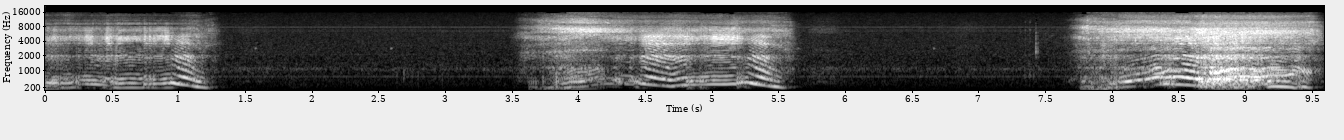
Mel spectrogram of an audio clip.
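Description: Three loud, drawn-out rattling breaths, each roughly a second and a half long, separated by quiet pauses in a small room: snoring.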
